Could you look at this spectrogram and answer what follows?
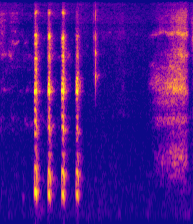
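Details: Adult with a cold, snotty, bunged up and tickly cough: a few quick voiced catches, rushed inhalation, then loud explosive sneeze, followed by repeated sneezes.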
